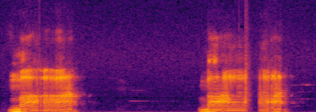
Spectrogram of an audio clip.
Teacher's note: El tercer tono es descendente, ascendente. Es decir, que bajamos la entonación y luego la subimos.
